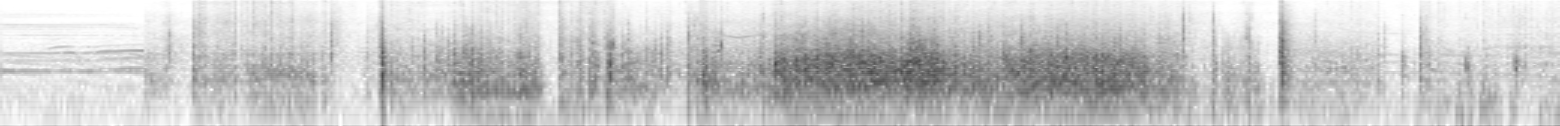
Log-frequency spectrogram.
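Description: Skateboard wheels rolling over pavement, building to their loudest for a few seconds past the middle as the board passes close. Two sharp clacks ring out, about two and a half seconds in and again near the end.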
